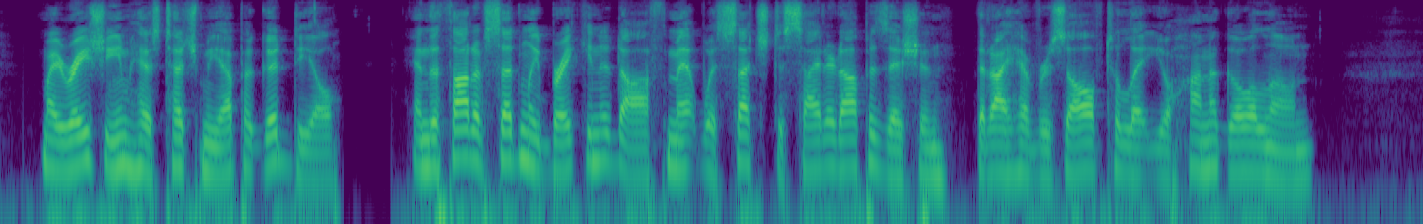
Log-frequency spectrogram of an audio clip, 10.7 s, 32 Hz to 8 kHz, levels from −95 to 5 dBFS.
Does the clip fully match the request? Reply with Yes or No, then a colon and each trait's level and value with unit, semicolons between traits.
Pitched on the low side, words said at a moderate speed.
Yes: low, 120 Hz; average, 175 wpm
